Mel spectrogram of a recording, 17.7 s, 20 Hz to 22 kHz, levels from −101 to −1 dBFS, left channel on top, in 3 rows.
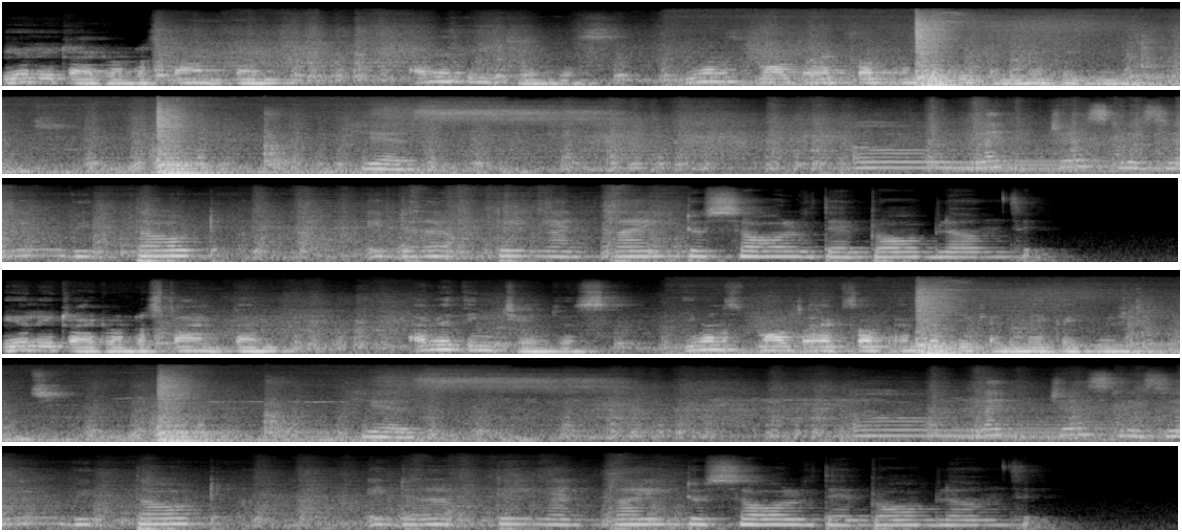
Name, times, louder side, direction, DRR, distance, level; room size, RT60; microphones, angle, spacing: voice 1, 0.0-1.4 2.0-3.0 3.4-6.2 9.7-9.8, right 3 dB, 60° right, 6 dB, 0.9 m, -28 dB
sound 1, 0.7-15.2, left 3 dB, 80° left, 1.3 m, -40 dB
sound 2, 3.3-8.4, left 2 dB, 55° left, 2.4 m, -32 dB
voice 2, 7.6-9.1 10.1-12.7 13.6-16.9, left 1 dB, 25° left, 5 dB, 1.7 m, -33 dB
Bowed string instrument, 10.5-15.1 15.5-15.6, left 2 dB, 5° right, 6.2 m, -46 dB
14.5 x 6.0 x 7.6 m, 0.41 s
head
